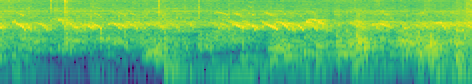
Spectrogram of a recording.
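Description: Chicks and chickens, some of them sick, cluck and peep continuously at close range, with overlapping high cheeps and lower clucks forming a busy, steady chorus.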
